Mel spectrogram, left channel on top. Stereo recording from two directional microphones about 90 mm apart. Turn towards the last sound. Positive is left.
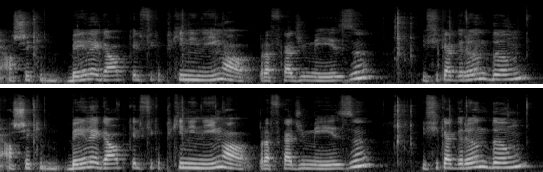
turn(degrees=-40)  # may be behind; listen again after turning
